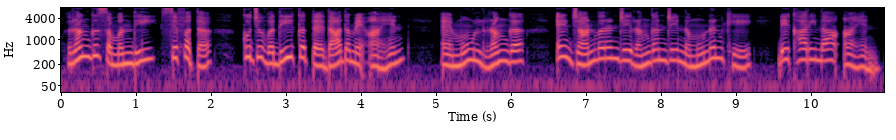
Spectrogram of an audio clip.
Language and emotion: Sindhi, neutral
